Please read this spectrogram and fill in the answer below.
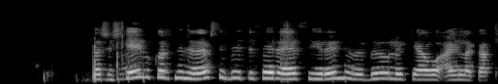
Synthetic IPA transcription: θaðsɛmsceːjvʏkœɾt̪nɪnɛɾɛfst̪ɪpɪːt̪ɪ̥θejɾaɛɾ̥θvireɥnhɛvʏɾmʏːɣʏlœɥcaɔɣaːjlaka

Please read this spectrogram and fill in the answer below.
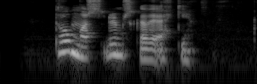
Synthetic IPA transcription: t̪ʰoːwmasrʏmskaðɪɛhcɪ

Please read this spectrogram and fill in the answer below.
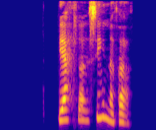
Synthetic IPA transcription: jɛht̪laɣðɪsiːnaθaθ

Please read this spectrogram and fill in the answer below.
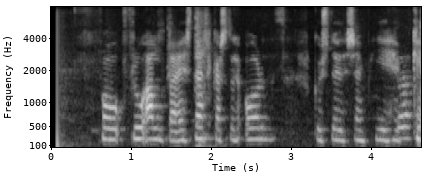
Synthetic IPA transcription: fofɾuʔalt̪aɛɾ̥st̪ɛr̥kast̪aɔɾðð̥ | kʏst̪œːðsɛmjɛɦɛcʰe

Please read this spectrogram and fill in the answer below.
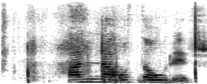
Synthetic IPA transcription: hanːaʔɔɣθoːwɾɪɾ̥

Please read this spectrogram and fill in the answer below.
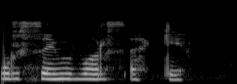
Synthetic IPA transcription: uɾsɛmvaɾθɛhcɪ

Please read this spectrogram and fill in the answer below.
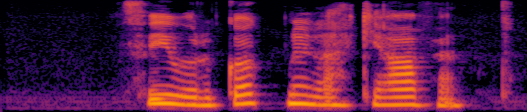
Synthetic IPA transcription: θvivɔɾʏkɔk̚nɪnɛhcɪaːfɛn̥t̪

